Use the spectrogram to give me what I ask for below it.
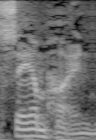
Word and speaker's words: Samhain: It's spelled Samhain, but it's really Samhain. It's a Celtic thing.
